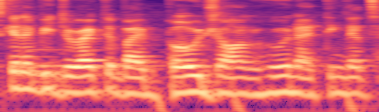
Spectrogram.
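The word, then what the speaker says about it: Bong Joon-ho: Mickey 7, it's going to be directed by Bo Jong-hoon. I think that's how you pronounce his name.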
